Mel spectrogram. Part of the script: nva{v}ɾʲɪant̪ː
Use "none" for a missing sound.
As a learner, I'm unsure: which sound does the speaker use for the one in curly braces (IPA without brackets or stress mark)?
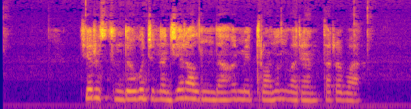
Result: none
